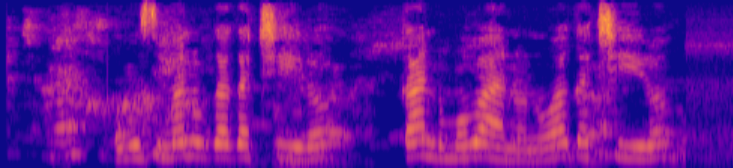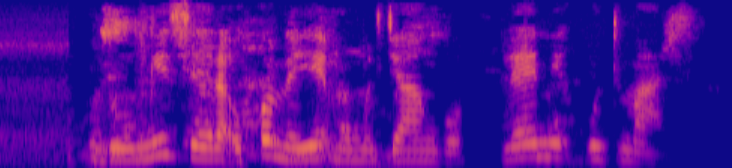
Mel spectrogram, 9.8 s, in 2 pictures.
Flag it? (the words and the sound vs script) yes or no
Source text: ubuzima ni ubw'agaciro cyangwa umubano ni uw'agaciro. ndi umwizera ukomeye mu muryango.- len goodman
yes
